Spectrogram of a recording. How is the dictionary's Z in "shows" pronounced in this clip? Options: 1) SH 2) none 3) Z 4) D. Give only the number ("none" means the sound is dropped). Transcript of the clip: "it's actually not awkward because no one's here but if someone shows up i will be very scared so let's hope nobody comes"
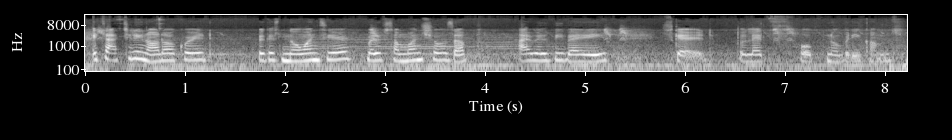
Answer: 3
